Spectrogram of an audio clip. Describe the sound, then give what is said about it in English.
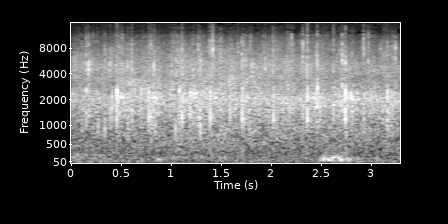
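Steady applause from an audience fills the whole stretch, a dense wash of many hands clapping at once, fairly loud and continuous without any talking over it. “I'll clap for oaks, too, because they really are special.”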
